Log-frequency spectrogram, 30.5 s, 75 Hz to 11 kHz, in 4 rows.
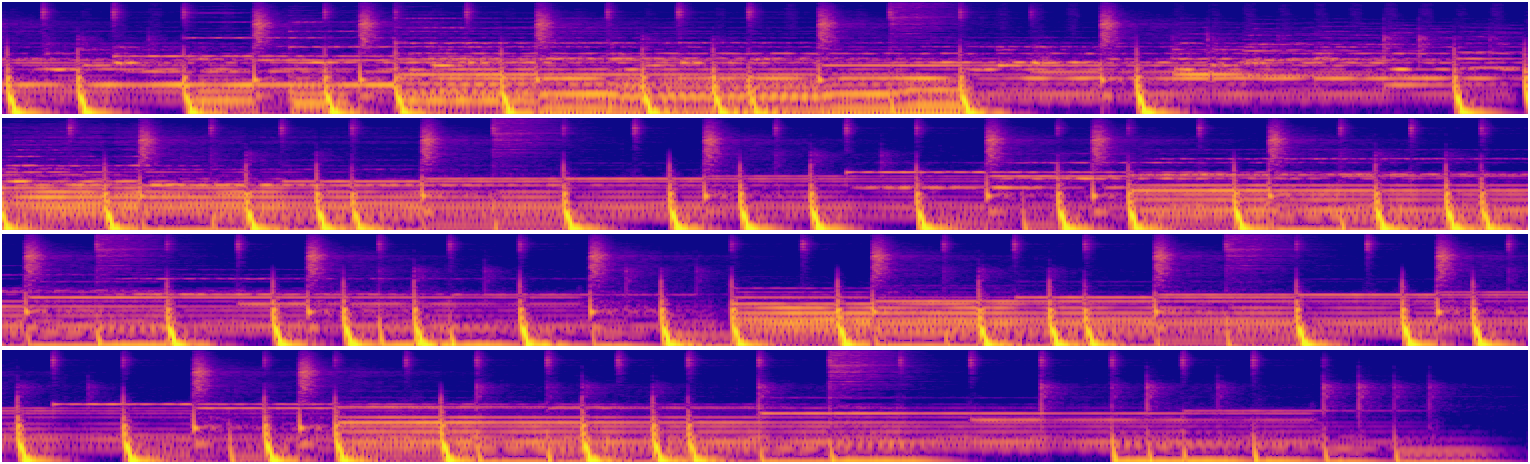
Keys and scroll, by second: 2.8 Return, 25.4 Return.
